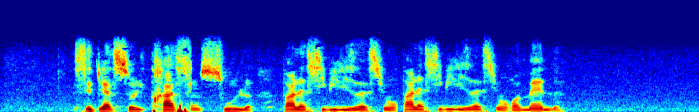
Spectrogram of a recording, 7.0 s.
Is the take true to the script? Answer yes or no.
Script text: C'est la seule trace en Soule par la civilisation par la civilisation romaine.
yes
